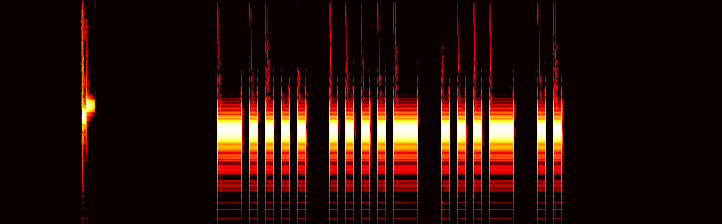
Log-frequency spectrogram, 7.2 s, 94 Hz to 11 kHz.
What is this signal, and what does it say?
Morse code, heard as a keyed tone, about 15 wpm, 700 Hz. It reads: 64VI
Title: Four Challenging Letter-Number Combinations 15wpm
